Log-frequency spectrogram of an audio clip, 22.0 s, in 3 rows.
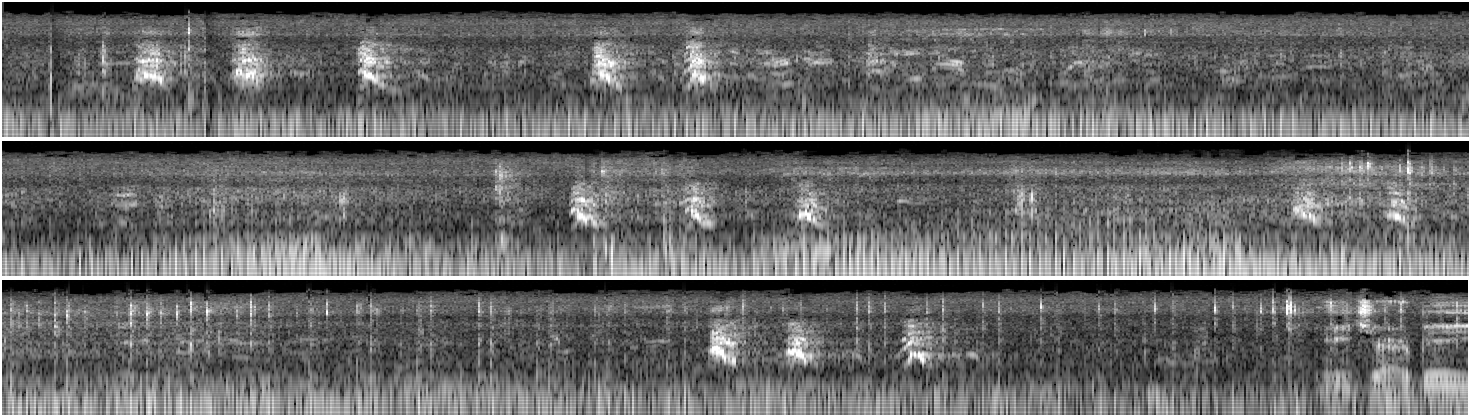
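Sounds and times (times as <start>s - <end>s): vehicle engine rumbling: 0.0s - 22.0s
dog barking: 0.6s - 2.2s, 2.9s - 4.6s, 10.2s - 11.8s, 13.7s - 14.8s, 18.2s - 19.7s.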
